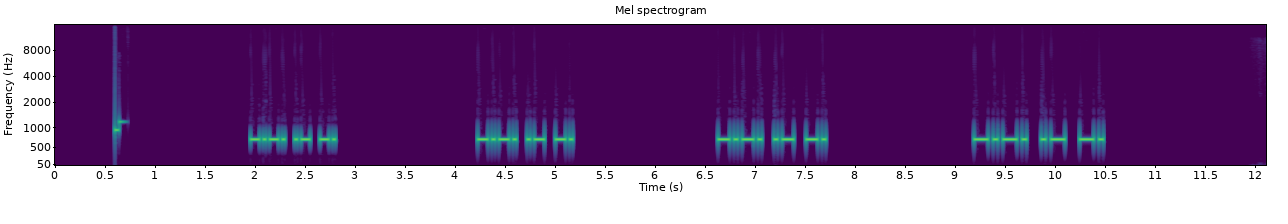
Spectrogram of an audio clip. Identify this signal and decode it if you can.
Morse code, heard as a keyed tone, about 34 wpm, 700 Hz. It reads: CAN CAN CAN CAN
